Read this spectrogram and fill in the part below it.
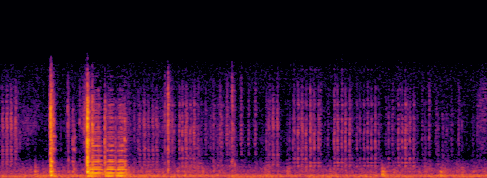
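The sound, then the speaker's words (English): A brief car horn honk, a short tonal blast of about half a second, sounds over steady low engine and road rumble from inside a moving vehicle, with a sharp click just before it. The driver honks at people smoking cigarettes on a back porch. “Got some people on the back porch here smoking some cigarettes. I'm a honk at them.”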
